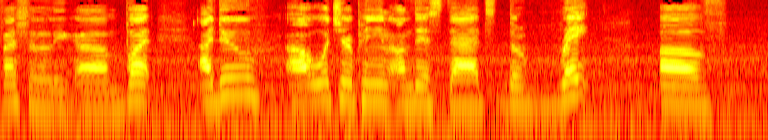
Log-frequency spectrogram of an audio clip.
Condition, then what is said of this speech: No condition.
